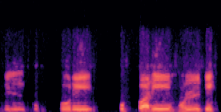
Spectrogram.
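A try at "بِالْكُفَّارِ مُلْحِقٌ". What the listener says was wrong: হুম, কুফারি, এখানে একটু টান আছে। আর শেষে এই, আচ্ছা শেষে তো কফ, যদি এখানে কলকলা না করা হয় সেক্ষেত্রে কিন্তু কাফের উচ্চারণ হয়ে যাবে। হিক, ক, হিক, ওই জি, মাখরাজ থেকে পৃথক হওয়ার সময় অতিরিক্ত একটা ধাক্কার আওয়াজ থাকবে, এটা থাকতেই হবে।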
